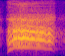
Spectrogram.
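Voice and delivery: a sudden furious scream of frustration; angry yell. Retold or imitated. Young driver yelling in rage before punching the windshield. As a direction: scream out in rage like you're about to punch something.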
